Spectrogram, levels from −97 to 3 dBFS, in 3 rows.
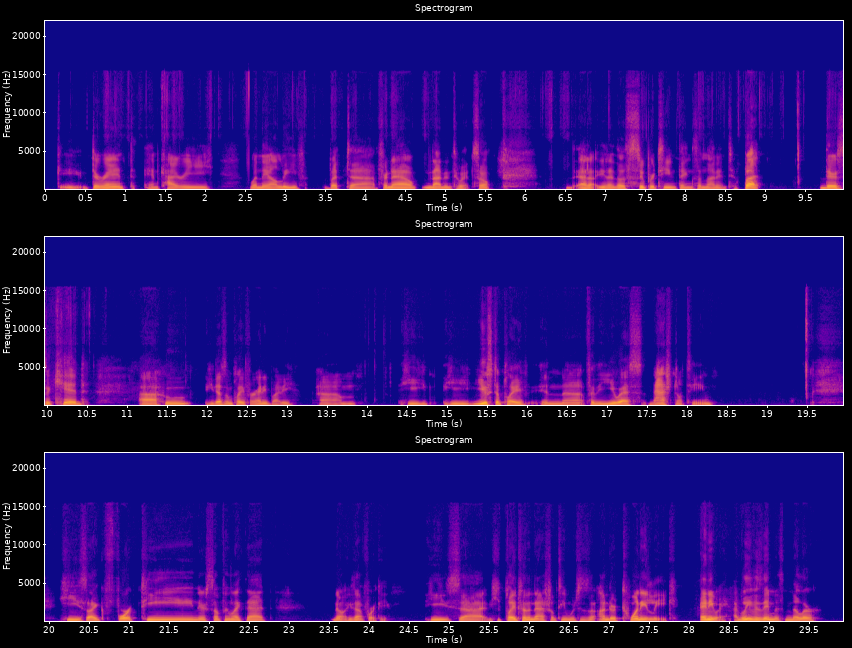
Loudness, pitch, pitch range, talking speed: -27 LUFS, 95 Hz, 85-110 Hz, 165 wpm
